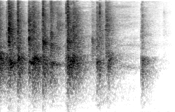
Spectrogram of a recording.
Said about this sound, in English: Give him a hand. Thank you.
